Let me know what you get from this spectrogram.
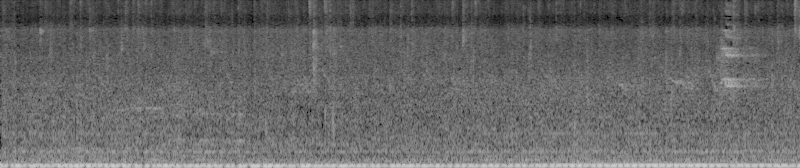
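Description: Steady rain falling on tree foliage, with a steady low rumble underneath. A short high chirp sounds near the end.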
